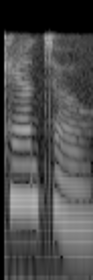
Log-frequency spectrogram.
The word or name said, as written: canto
